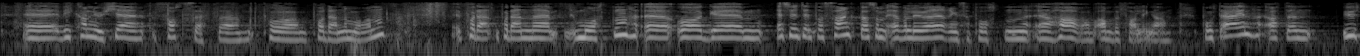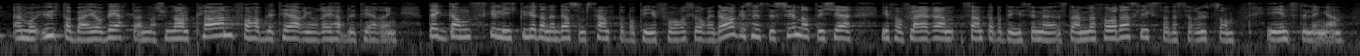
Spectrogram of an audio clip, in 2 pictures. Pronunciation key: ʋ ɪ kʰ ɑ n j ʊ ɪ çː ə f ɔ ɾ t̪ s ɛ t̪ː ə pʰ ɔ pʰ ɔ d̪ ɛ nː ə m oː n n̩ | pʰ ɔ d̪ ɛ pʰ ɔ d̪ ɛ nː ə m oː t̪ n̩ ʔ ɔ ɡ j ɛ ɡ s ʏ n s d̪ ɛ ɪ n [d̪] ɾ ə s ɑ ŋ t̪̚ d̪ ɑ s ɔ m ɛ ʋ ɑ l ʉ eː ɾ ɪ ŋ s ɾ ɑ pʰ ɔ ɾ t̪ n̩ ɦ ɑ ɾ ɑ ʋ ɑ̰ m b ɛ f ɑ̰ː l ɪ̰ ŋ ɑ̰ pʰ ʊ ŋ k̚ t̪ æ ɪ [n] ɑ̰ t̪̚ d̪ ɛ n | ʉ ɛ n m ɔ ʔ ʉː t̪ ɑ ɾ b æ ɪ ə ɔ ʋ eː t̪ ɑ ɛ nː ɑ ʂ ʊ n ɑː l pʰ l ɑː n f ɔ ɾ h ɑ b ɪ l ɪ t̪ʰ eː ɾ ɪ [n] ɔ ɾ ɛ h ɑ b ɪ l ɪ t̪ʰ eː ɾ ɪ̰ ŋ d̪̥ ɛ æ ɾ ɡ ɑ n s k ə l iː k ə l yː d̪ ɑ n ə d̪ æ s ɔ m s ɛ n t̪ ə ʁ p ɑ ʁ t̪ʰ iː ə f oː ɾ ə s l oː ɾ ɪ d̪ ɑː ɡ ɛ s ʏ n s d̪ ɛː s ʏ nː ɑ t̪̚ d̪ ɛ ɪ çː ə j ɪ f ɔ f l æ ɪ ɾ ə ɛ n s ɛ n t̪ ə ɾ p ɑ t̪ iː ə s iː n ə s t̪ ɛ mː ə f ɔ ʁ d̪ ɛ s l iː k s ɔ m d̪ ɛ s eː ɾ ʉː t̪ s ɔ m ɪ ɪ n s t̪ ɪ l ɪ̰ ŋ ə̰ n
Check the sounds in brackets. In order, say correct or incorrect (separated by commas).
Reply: incorrect, correct, incorrect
